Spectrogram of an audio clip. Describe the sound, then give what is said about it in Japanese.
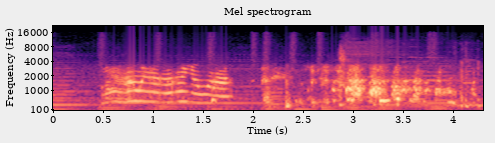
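A player of the Kazusa Magic team, with a nickname, does a drawn-out, wavering meow imitation lasting about a second, then several people break into laughter and chatter. “猫の真似がうまいから。”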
